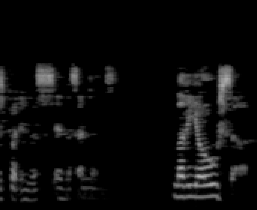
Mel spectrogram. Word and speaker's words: Leviosa: Besides, you're saying it wrong. It's Leviosa, not Leviosa, with, like, the capital A, like, Leviosa.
